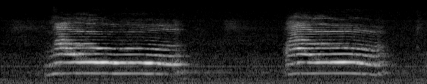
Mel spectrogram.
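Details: Lynx Point Siamese cat indoors, distressed hours after a bath and returning to the bathroom in repeated meltdowns: two long, drawn-out wailing meows, each about a second and a half, rich in harmonics with a slight rise and fall.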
